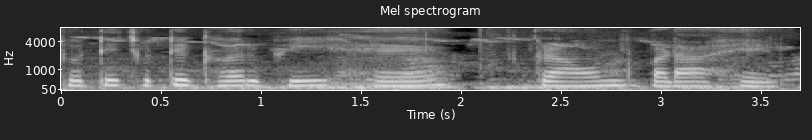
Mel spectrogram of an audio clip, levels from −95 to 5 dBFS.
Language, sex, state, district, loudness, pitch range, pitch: Hindi, female, Uttar Pradesh, Lucknow, -17 LUFS, 210-235 Hz, 220 Hz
